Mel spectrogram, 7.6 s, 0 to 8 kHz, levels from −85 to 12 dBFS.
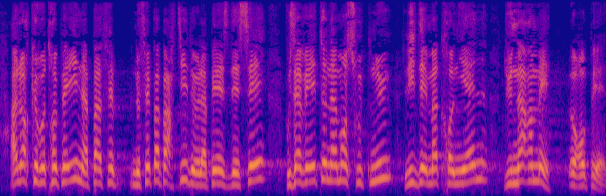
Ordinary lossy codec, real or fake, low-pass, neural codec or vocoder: none; real; none; none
